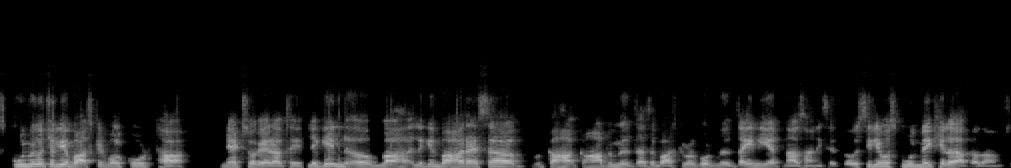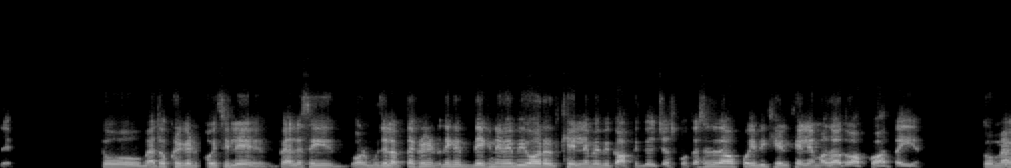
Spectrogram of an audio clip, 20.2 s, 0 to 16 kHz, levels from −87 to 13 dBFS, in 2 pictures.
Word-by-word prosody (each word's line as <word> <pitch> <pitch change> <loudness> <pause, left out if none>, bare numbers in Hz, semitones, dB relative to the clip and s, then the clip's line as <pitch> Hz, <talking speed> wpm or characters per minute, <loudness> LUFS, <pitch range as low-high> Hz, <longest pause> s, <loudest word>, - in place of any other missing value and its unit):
School 185 +2 -1
में 205 - +2
तो 210 - +4
चलिए 195 0 +5
बास्केटबॉल 170 +3 +1
कोर्ट 165 -2 -3
था, - - +5 0.5
नेट्स 150 +1 -1
वगैरह 135 -3 +2
थे 125 -1 -3
लेकिन 200 +5 0
अ, 150 -2 0
बाह 145 +1 +2
लेकिन 185 +4 -4
बाहर 170 +2 +4
ऐसा 175 +2 +2 0.5
कहाँ 150 +1 +3
कहाँ 145 +1 +2
पे 175 - -9
मिलता 145 -6 -4
है। - - 0
ऐसा 145 +3 -7
बास्केटबॉल 135 +2 -2
कोर्ट 150 -1 -3
मिलता 140 +2 -2
ही 150 +1 +3
नहीं 150 -1 -5
है 140 - +3
इतना 135 - -5
आसानी 135 - -4
से, 250 - -12
तो 150 +1 -4
इसीलिए 175 +3 -1
वो 185 - +3
स्कूल 170 -2 -4
में 170 +1 +2
ही - - +2
खेला 155 -3 +1
जाता - - +2
था 125 - -5
हमसे। 465 - -14 0.9
तो 140 -2 -1
मैं 140 - +2
तो 160 - +2
क्रिकेट 155 -2 0
को 160 - 0
इसीलिए 150 -3 0 0.2
पहले 140 0 +1
से 155 +3 -1
ही 150 -1 0 0.3
और 140 -1 0
मुझे 140 +4 -1
लगता 155 +1 +2
है 170 - +2
क्रिकेट 175 -3 0
देख 180 -1 0
देखने 155 +1 +2
में 160 0 +3
भी 165 - +2
और 155 -1 +5
खेलने 145 -1 +1
में 145 0 -2
भी 150 - -4
काफ़ी 140 +3 +2
दिलचस्प 130 0 -7
होता - - -6
है। 150 - -7
वैसे 175 - -2
तो 175 - +4
आप 170 0 +3
कोई 160 - +3
भी 170 +2 -3
खेल 160 -1 -2
खेलें, 155 -1 +1
मज़ा 145 0 +3
तो 140 0 -2
आपको 130 - 0
आता - - +1
ही 135 -1 -1
है। - - -11 0.6
तो 150 0 -3
मैं 150 0 0
150 Hz, 245 wpm, -24 LUFS, 145-170 Hz, 0.9 s, चलिए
